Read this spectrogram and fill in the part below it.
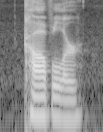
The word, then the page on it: cobbler: American English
